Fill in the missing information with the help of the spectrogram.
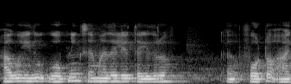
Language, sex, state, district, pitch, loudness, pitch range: Kannada, male, Karnataka, Bangalore, 135 Hz, -15 LUFS, 130-145 Hz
